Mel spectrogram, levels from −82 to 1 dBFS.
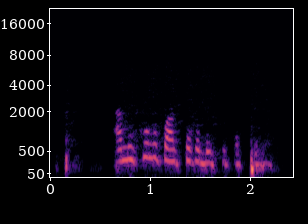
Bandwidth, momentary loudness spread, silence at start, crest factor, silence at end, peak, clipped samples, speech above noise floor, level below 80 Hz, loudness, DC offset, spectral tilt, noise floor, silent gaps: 7.2 kHz; 12 LU; 0.15 s; 20 dB; 0.25 s; -18 dBFS; under 0.1%; 21 dB; -54 dBFS; -37 LUFS; under 0.1%; -9 dB/octave; -57 dBFS; none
